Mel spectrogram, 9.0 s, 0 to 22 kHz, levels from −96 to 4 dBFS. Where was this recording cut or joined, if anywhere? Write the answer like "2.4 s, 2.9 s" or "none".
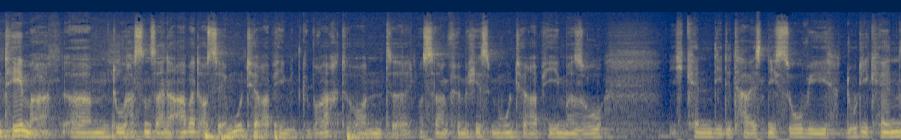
none

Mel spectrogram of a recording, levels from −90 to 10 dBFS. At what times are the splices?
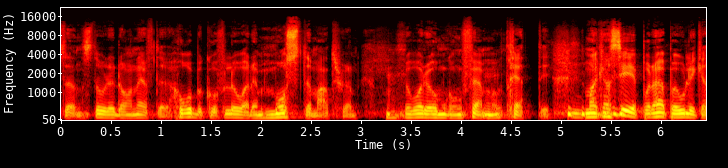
none

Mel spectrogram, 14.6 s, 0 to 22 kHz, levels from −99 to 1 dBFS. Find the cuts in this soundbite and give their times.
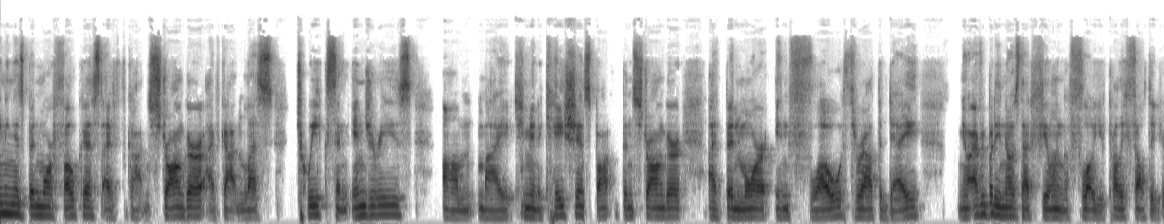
7.3 s

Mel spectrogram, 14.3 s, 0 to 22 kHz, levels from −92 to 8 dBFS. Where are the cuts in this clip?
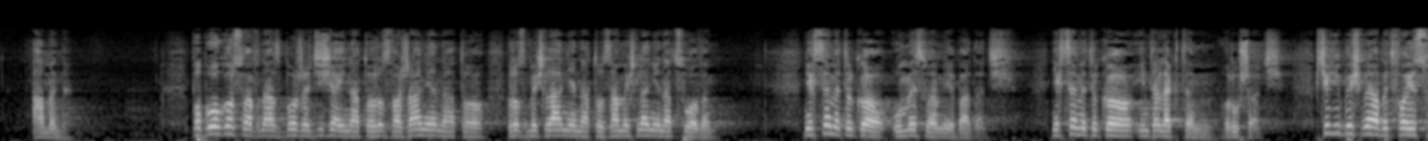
none

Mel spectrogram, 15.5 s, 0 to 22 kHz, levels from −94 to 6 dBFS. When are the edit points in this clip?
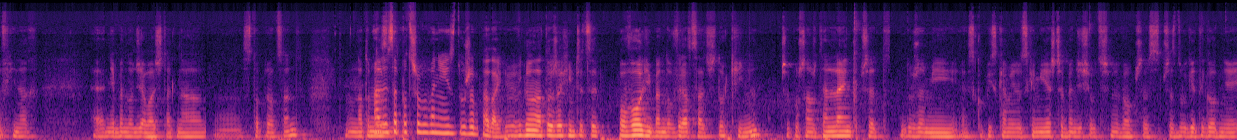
6.0 s, 9.0 s

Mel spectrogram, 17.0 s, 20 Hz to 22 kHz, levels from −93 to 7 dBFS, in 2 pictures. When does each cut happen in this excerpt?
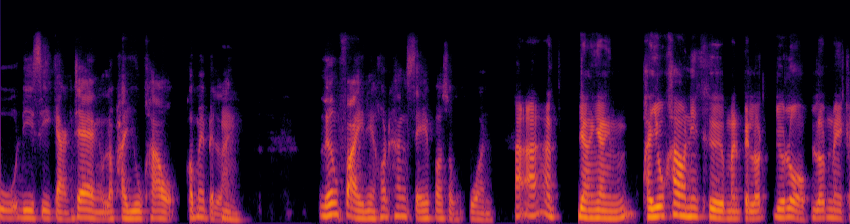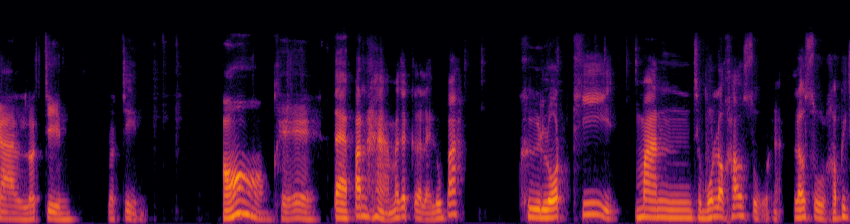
none

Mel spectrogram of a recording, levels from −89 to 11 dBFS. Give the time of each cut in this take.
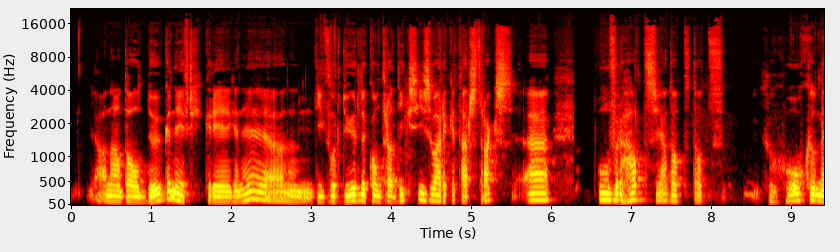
none

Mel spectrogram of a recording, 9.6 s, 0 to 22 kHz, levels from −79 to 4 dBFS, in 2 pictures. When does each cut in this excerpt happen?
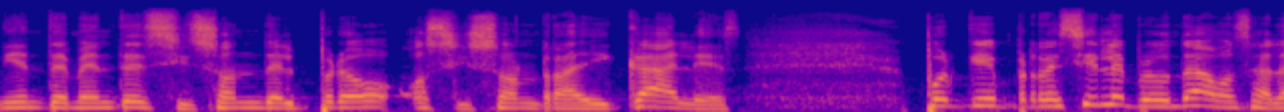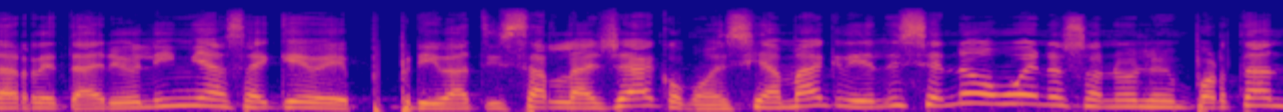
none

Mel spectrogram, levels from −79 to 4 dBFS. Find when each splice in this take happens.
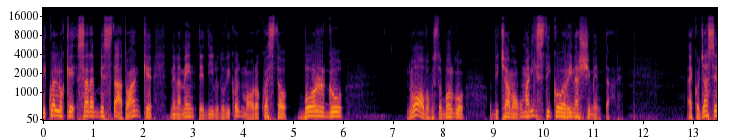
none

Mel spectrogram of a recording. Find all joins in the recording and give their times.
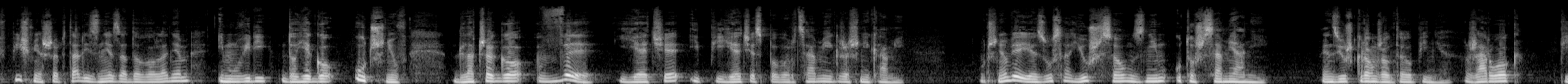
13.1 s

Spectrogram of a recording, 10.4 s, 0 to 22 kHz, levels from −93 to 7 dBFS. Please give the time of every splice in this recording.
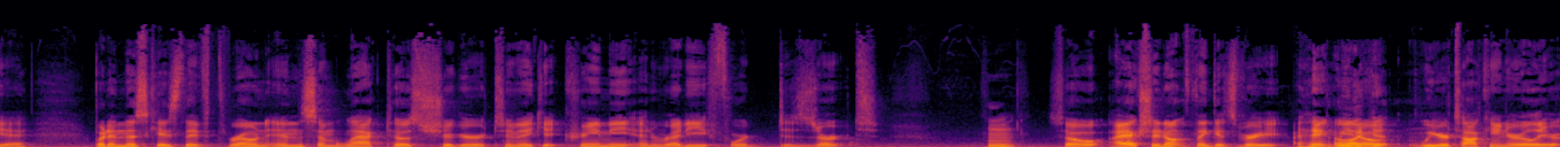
8.6 s

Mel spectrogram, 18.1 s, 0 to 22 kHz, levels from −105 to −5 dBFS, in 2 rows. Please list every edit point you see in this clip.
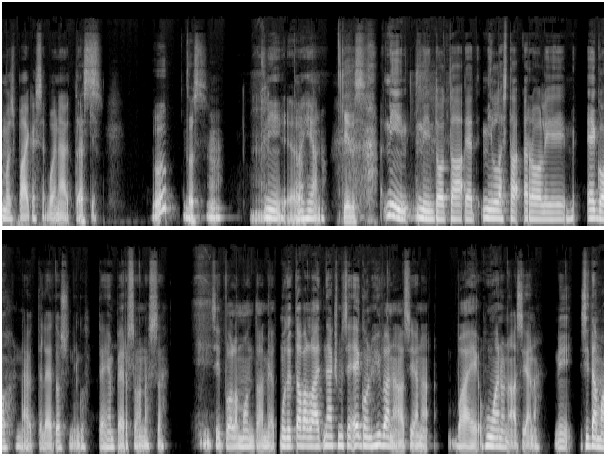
2.7 s, 6.9 s, 13.1 s

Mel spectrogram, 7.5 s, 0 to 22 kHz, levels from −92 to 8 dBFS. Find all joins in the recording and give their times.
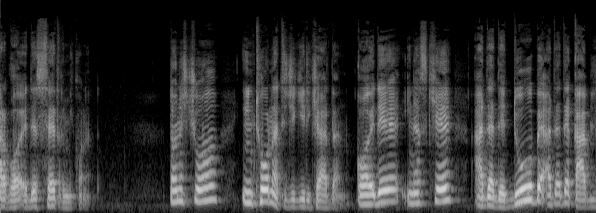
none

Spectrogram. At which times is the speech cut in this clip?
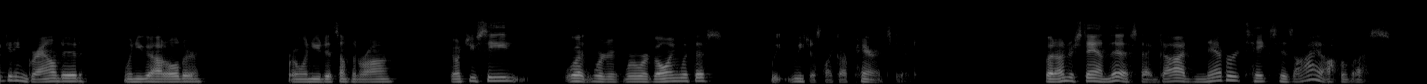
4.3 s, 8.0 s, 10.3 s

